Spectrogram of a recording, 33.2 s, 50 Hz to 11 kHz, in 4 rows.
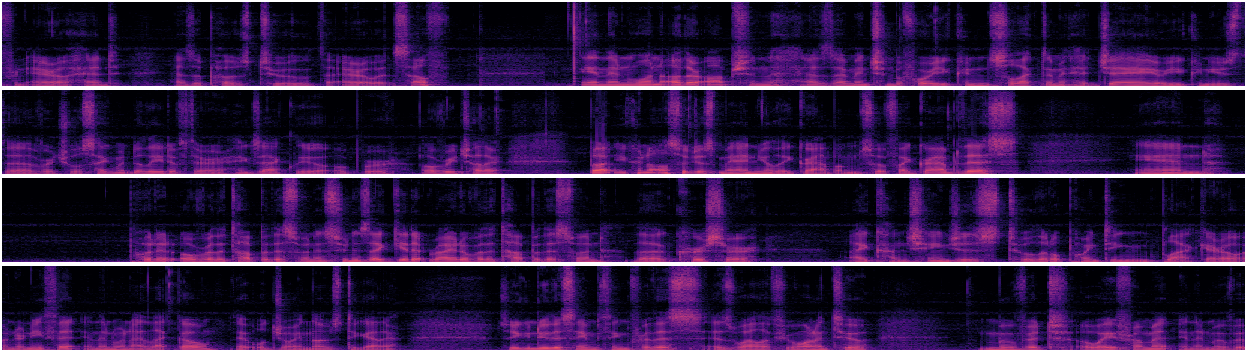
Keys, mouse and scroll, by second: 3.9 click, 27.2 scroll down 1, 27.9-28.2 scroll up 1, 31.4 click.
